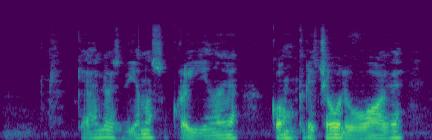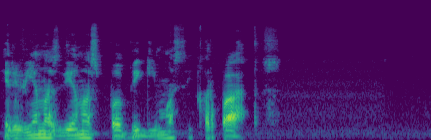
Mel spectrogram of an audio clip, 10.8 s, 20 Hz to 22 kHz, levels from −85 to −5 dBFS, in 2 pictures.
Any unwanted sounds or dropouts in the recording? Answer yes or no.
no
